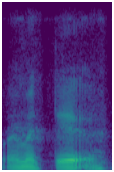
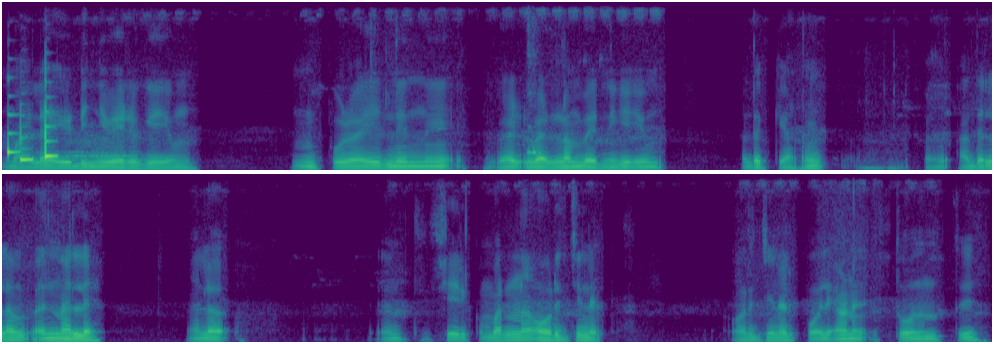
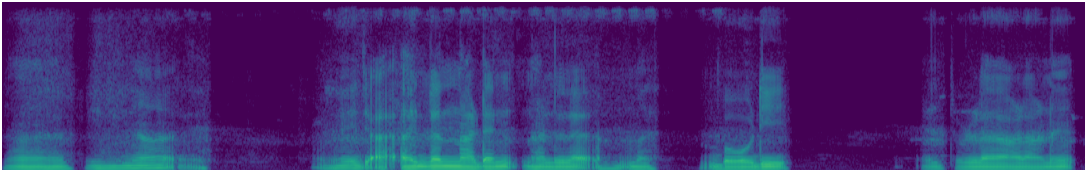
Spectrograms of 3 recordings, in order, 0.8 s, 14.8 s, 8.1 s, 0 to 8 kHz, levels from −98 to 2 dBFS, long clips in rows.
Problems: background sounds at intervals, low volume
